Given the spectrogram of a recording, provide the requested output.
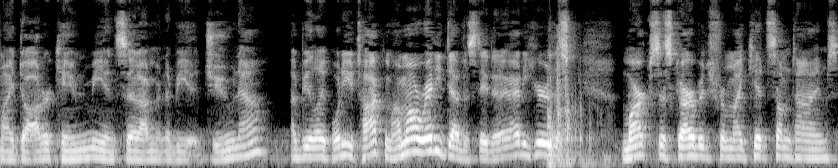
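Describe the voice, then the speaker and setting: Somewhat breathy and animated, the voice races along very fast with lively intonation. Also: man. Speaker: livestream commentator. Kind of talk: political commentary livestream.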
